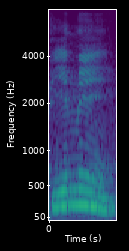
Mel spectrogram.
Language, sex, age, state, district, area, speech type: Odia, male, 60+, Odisha, Mayurbhanj, rural, read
